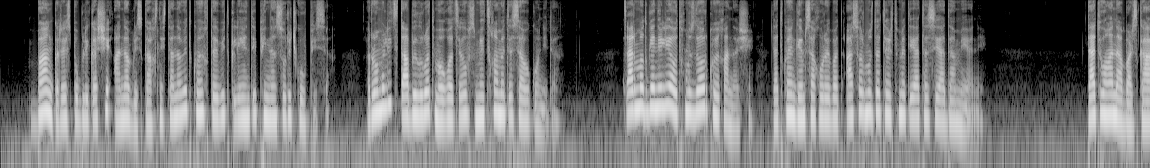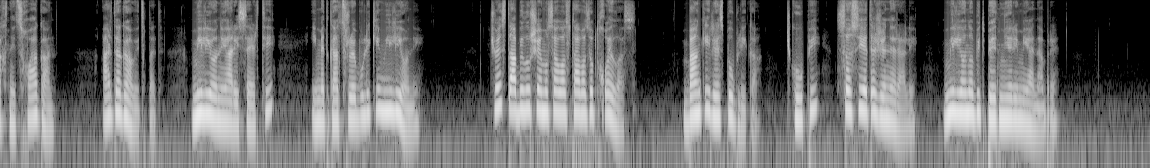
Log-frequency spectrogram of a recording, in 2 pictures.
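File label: georgian female commercial; voice demos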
